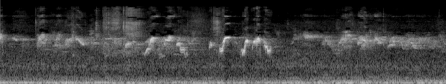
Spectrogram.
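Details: Caged red-whiskered bulbul singing: short warbled whistled phrases, bright and slurred, in several bursts with brief pauses, over a low steady hum.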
